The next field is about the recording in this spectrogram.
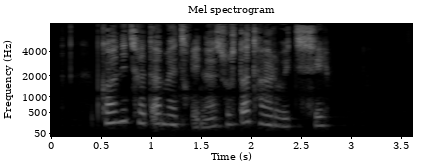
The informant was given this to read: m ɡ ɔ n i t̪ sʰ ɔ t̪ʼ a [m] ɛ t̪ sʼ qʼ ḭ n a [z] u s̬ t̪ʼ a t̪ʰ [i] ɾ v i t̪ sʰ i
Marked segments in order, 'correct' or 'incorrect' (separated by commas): correct, correct, incorrect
